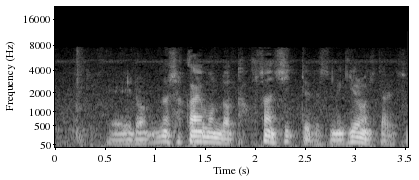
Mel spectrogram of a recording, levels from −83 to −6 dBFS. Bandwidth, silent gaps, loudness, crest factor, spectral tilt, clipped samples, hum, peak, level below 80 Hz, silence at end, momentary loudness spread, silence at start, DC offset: 7.8 kHz; none; -24 LUFS; 20 dB; -7.5 dB/octave; under 0.1%; none; -4 dBFS; -44 dBFS; 0 s; 13 LU; 0 s; under 0.1%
